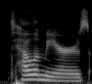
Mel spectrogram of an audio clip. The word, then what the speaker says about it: telomeres: Okay, so the word is pronounced telomeres, and telomeres are at the end of the chromosomes.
